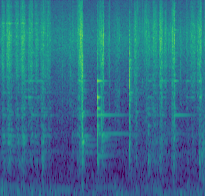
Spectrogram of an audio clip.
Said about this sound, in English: I'm just going to just use a little wire brush to clean off the caliper support bracket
